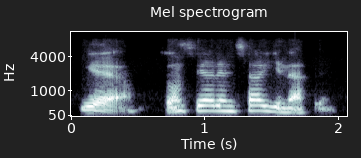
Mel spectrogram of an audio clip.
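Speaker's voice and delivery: usual speaking voice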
